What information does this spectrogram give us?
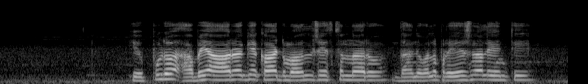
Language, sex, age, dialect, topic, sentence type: Telugu, male, 18-24, Utterandhra, banking, question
